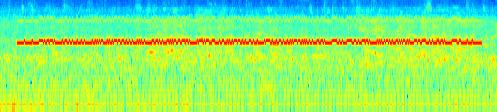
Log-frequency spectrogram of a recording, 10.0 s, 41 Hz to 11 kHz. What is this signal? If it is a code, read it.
RTTY (50 baud, 170 Hz shift), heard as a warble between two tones, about 1360 Hz centre, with street noise. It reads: W1JBF P6I48 EZMWF 0EQPJ Y8T50 YDUSX O8TVK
